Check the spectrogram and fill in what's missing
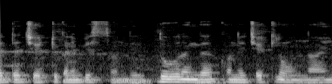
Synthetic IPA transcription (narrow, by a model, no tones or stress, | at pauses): ɛd̪ːɐt͡ʃeʈːukɐnipist̪und̪id̪uːɾɐŋɡaːko̞nːit͡ʃeʈluːnːaːji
